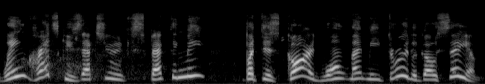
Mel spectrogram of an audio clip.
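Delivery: high-pitched retold appeal; pleading kid. Kid asking news anchor for help past guard, acted pleading. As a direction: plead your case as a young boy would.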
